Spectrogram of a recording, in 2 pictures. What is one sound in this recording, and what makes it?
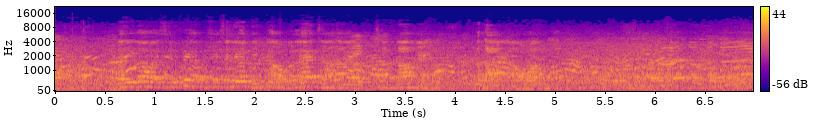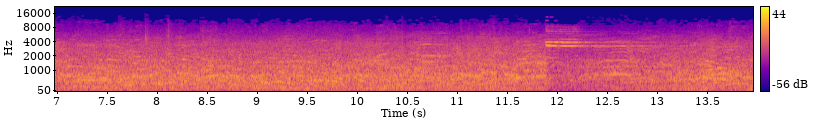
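A crowd of young men and women chatters and calls out outdoors.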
